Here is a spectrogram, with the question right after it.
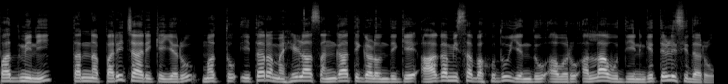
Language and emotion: Kannada, neutral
